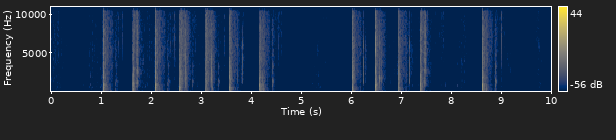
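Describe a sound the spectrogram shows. Short sharp menu clicks sound in quick bursts.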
